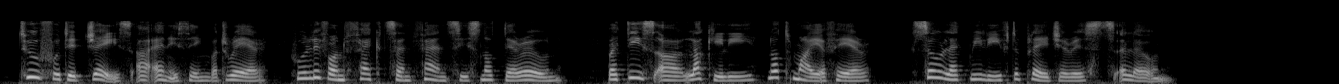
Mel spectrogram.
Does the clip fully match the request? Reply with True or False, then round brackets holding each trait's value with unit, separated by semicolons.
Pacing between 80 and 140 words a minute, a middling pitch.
False (135 wpm; 205 Hz)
